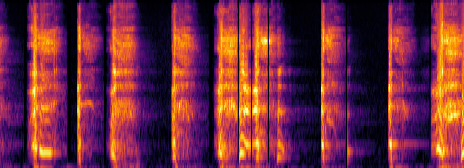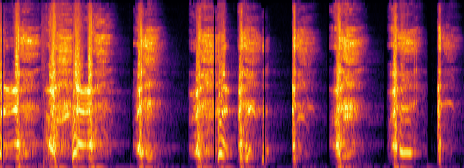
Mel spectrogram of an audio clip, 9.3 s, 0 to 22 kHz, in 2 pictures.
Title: Coughing 100 Times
